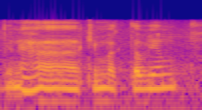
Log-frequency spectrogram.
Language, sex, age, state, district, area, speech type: Sanskrit, female, 45-60, Kerala, Kozhikode, urban, spontaneous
